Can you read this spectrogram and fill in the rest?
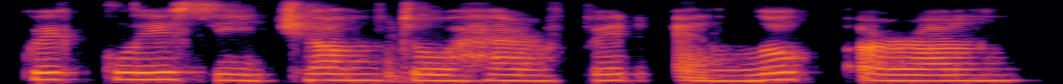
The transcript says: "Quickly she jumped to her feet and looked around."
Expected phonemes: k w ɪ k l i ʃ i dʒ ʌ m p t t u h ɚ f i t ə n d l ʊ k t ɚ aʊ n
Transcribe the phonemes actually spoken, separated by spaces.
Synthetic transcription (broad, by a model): k w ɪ k l i s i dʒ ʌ m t t u h ɚ f i t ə n l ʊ k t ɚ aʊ n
